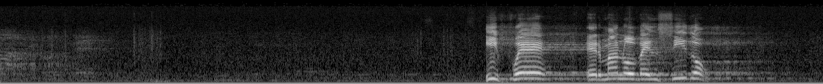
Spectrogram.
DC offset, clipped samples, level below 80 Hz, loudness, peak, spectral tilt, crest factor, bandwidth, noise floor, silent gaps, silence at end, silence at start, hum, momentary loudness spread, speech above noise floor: 4%; under 0.1%; -56 dBFS; -15 LUFS; 0 dBFS; -1.5 dB/octave; 22 dB; 19 kHz; -46 dBFS; none; 0.75 s; 0 s; none; 27 LU; 30 dB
